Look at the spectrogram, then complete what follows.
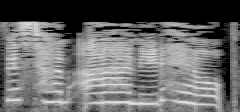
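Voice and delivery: very high, slow, loud wail. A narrator's reading. Jolene begging Jane for help, slow high tearful wail. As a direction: plead through tears, drawn out. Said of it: "Jolene wailed".

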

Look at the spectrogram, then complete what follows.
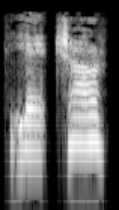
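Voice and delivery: high, plaintive echoing wail; wailed, wounded accusation. Acted. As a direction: echo the insult as a high lament. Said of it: "but in a plaintive wail".

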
